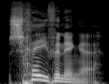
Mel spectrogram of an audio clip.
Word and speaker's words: Scheveningen: you will get it there's also a light emphasis on the first first part as you can hear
